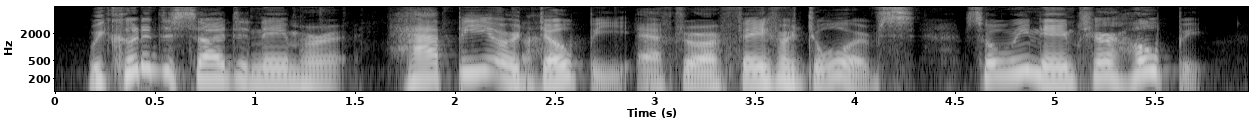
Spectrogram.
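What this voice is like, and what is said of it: Tucker Carlson impression. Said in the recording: “This is my Tucker Carlson impression.”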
